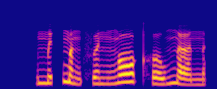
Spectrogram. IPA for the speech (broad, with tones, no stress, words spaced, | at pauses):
mɪ˨˥k̚mɐ˨˩ŋ fɵ˨nŋɔː˥kʰo˨˥w n̪ɐ˨n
